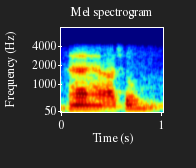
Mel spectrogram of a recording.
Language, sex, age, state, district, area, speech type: Bengali, male, 18-30, West Bengal, Kolkata, urban, conversation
